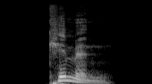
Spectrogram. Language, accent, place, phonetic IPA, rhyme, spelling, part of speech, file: German, Germany, Berlin, [ˈkɪmən], -ɪmən, Kimmen, noun, De-Kimmen.ogg
- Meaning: plural of Kimme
